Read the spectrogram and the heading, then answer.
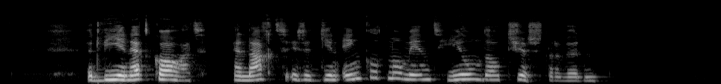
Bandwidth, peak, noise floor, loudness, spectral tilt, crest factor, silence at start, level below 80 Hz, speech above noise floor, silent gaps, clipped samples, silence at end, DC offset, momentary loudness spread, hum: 9 kHz; -4 dBFS; -80 dBFS; -23 LUFS; -6 dB/octave; 20 dB; 0.9 s; -76 dBFS; 57 dB; none; under 0.1%; 1.25 s; under 0.1%; 18 LU; none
